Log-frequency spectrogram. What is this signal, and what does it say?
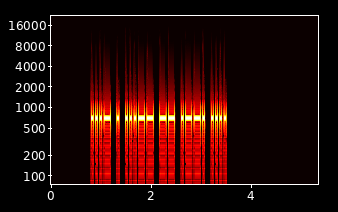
Morse code, heard as a keyed tone, about 28 wpm, 700 Hz. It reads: VE3MPH
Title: DXCC-100 Call Signs - 6 Characters - Repeated 3x - 28wpm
